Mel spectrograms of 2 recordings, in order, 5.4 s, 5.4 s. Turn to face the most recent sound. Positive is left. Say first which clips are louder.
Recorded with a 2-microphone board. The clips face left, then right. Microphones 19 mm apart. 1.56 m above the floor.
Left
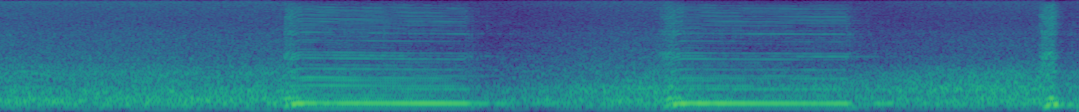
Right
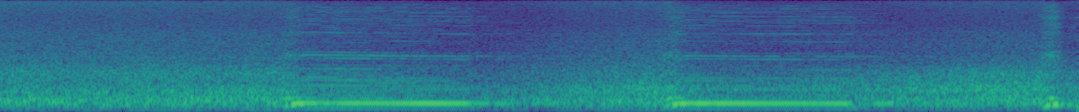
# left 3 dB
turn(degrees=55)  # may be behind; listen again after turning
